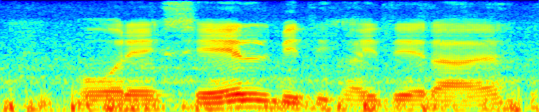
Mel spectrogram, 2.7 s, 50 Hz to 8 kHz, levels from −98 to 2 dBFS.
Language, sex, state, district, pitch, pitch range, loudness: Hindi, male, Rajasthan, Bikaner, 95 Hz, 95-115 Hz, -17 LUFS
